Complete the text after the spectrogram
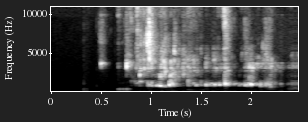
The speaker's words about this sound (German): Ja, manchmal blubbert der noch so, wenn man das unterdrückt. Ja, das war French Press Live. Aber das blubbert jetzt schön.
